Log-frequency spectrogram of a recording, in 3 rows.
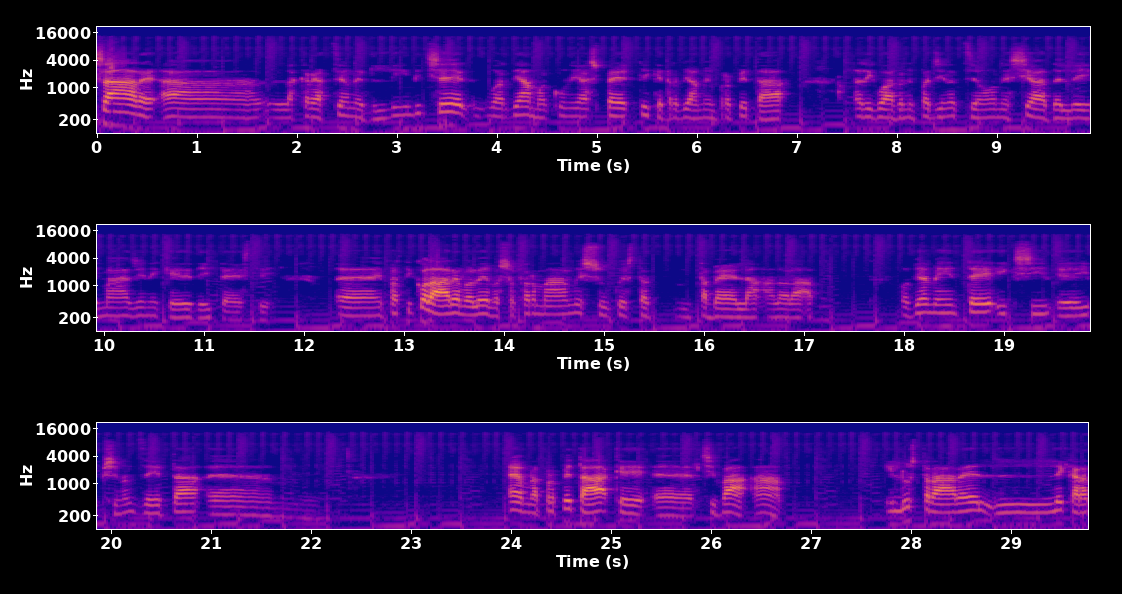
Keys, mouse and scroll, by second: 5.2-6.4 drag, 13.0 click, 13.8 click, 21.1 click.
